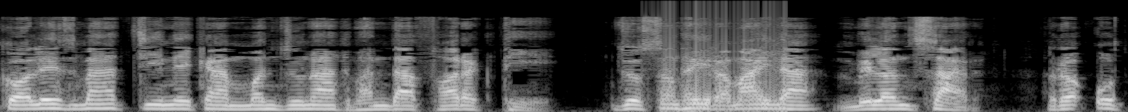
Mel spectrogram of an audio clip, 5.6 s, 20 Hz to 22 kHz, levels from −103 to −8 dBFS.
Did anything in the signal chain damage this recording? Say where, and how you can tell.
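Yes. Codec stage: gritty, lispy s sounds throughout and a rebuilt treble whose harmonics do not line up with those below point to likely HE-AAC compression at a very low bitrate.

Pre-echo, also at the codec: from 0.98 to 1.00 s, 24 ms of hiss smears ahead of a sharp attack, seen as noise before the waveform onset.

Buffer stage: from 3.2 to 3.94 s, a block size mismatch (truncated) adds a 100 Hz buzz. A spectrogram shows evenly spaced vertical lines, and the speech runs 1.09 times fast.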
